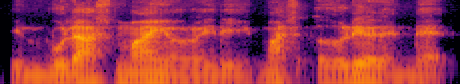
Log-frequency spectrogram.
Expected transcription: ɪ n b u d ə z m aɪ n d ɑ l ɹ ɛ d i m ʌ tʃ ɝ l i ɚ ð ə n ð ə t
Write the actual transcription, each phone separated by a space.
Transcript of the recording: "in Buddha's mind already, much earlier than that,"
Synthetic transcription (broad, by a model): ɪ n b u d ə s m aɪ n ɑ l ɹ ɛ d i m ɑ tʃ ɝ l i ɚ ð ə n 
